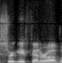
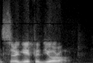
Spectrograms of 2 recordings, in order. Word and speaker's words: Fedorov: So Russian names, for the most part, the accent is on the middle syllable, which is interesting because if he'd come over 20 years later, Sergei Fedorov would have been Sergei Fedorov. That's how you say his name in Russian.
